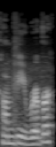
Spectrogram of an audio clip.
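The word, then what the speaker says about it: Combahee: so the conbini are I guess it's pronounced convey River collective existed from 1974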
